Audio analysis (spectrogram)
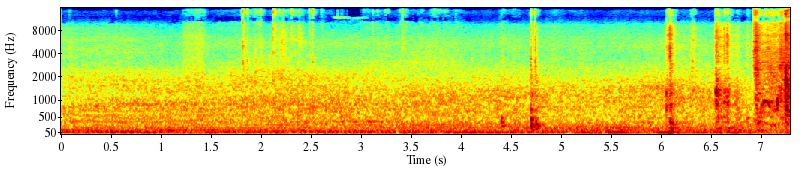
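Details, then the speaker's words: Old crew cab Buick wagon on fresh gas, after power brake system swapped for a vacuum booster: low, steady idle rumble, even throughout with no misses or knocks, a smooth, healthy idle. "Hot rods. Everybody loves that sound, don't we?"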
